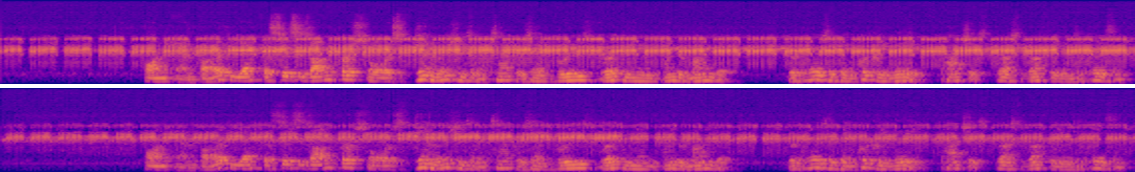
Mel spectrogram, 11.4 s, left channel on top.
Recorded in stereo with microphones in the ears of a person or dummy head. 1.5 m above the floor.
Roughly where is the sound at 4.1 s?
Centre.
